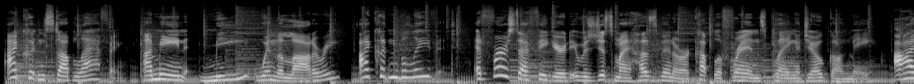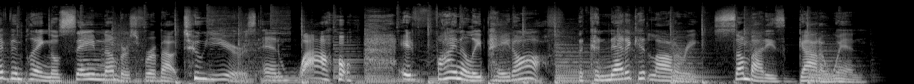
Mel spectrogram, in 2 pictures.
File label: COMMERCIAL; Connecticut Lottery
